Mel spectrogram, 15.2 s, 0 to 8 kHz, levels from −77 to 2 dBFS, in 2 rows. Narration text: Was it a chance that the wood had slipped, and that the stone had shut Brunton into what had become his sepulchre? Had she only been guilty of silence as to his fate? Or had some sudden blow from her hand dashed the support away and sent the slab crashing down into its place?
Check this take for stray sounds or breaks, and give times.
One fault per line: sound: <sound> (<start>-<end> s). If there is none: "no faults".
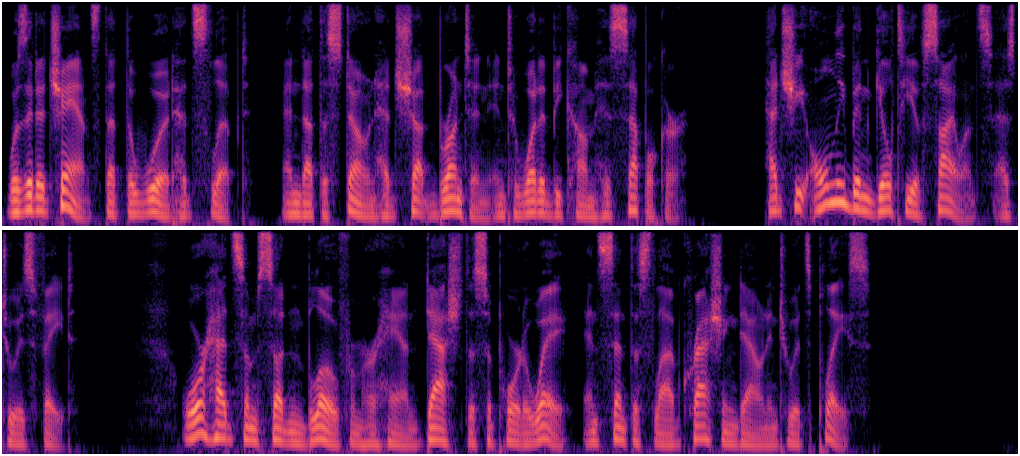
no faults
